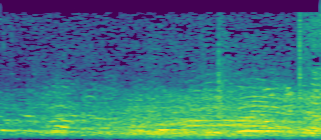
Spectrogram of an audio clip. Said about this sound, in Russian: Шум приближающейся толпы.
